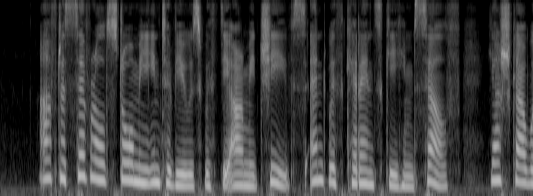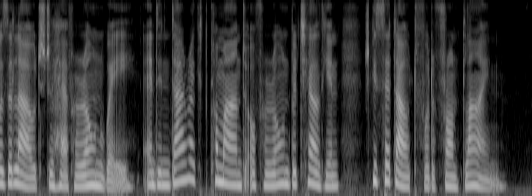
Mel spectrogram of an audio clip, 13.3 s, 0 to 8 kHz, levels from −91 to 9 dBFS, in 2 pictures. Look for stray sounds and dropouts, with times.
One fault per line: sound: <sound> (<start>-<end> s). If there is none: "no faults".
sound: dropout (11.3-11.3 s)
